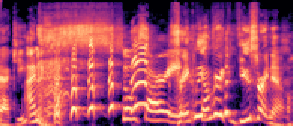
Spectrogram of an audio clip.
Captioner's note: laughs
